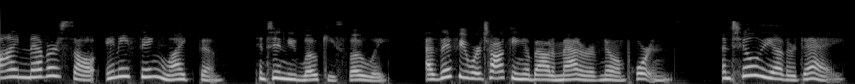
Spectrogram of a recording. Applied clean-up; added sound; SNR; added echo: none; none; none; none.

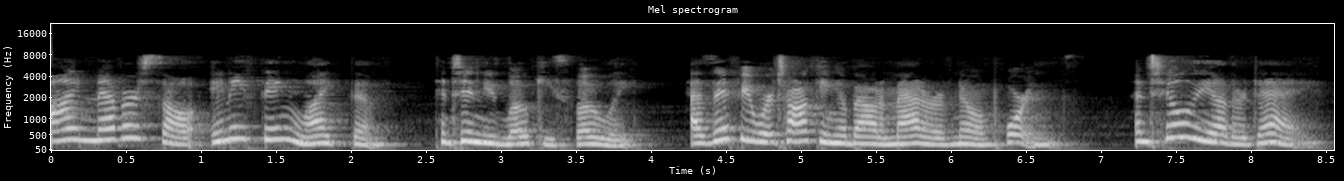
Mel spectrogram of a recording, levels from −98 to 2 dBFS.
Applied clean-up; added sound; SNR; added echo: none; none; none; reverberation time 0.4 s.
